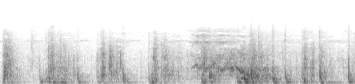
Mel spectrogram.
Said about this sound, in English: Wait a minute. Listen. The horses, there's somebody out there.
